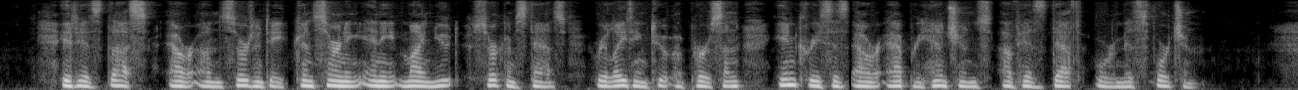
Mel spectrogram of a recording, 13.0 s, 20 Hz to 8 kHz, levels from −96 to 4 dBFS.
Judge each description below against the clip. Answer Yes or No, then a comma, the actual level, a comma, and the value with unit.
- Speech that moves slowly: Yes, slow, 95 wpm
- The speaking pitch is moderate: Yes, medium, 155 Hz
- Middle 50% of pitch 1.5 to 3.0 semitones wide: Yes, narrow, 2.4 semitones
